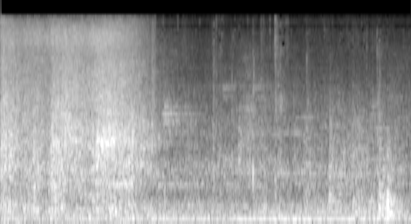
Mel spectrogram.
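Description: Thin packing foam sheet rustling and crinkling as it is pulled off, loudest in the first second and a half, then quieter handling noises with a few light knocks as the folding tonneau cover is laid out.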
